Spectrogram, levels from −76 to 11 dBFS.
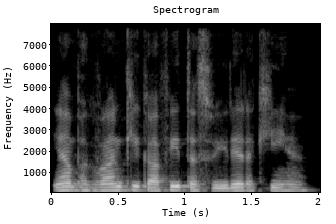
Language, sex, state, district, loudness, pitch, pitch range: Hindi, male, Bihar, Bhagalpur, -18 LUFS, 150 Hz, 145-155 Hz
